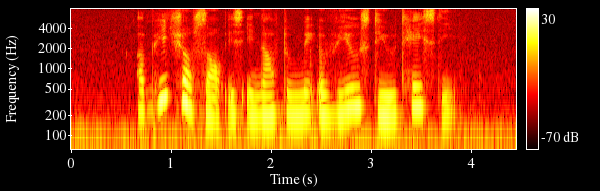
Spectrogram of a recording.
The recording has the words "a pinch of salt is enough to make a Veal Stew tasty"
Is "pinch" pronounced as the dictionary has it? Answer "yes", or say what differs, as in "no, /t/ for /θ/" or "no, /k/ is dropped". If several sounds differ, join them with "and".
no, /n/ is dropped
